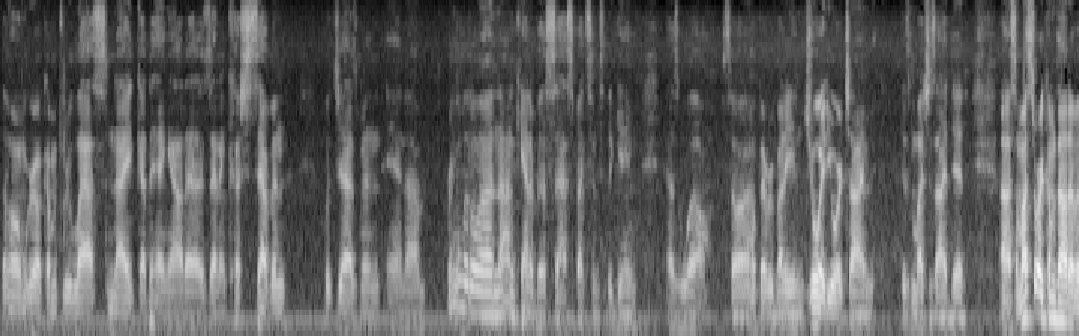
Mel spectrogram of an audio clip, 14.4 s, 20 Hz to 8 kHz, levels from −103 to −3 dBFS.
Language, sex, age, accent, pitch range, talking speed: English, male, 30-49, American, 80-120 Hz, 205 wpm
